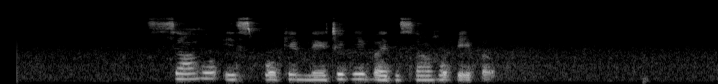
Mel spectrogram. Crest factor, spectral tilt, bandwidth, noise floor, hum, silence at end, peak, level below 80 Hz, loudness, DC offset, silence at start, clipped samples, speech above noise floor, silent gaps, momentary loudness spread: 18 dB; -4.5 dB/octave; 9.6 kHz; -57 dBFS; none; 2.25 s; -10 dBFS; -74 dBFS; -26 LUFS; under 0.1%; 1.5 s; under 0.1%; 32 dB; none; 11 LU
